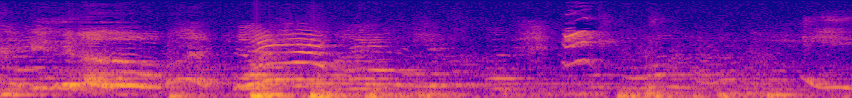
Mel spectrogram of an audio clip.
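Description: Young girls' high-pitched voices, giggling and making wordless playful sounds, with a short high squeal about three seconds in.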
